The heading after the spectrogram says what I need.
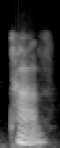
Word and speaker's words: tav: And anciently, when the tav did not have the dot in it, you would pronounce it as a th sound. Th, thou was actually how you'd pronounce that in ancient Hebrew. But in modern Hebrew, with or without the dagesh, you're just going to say t, tav.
